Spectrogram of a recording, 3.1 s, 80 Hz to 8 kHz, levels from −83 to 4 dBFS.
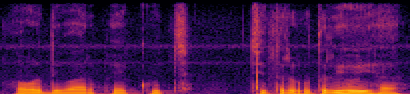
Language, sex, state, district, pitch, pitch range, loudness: Hindi, male, Uttar Pradesh, Saharanpur, 125 Hz, 120-130 Hz, -17 LUFS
